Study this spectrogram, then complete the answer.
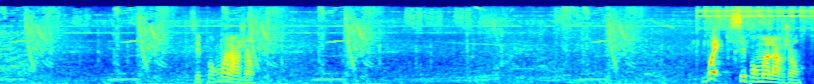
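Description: Energy blasts zap and crackle.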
